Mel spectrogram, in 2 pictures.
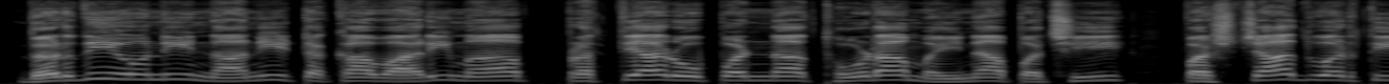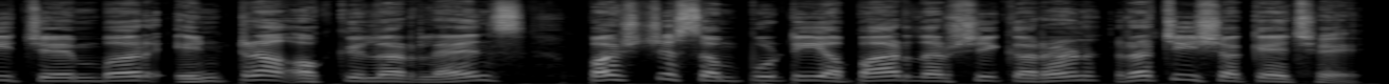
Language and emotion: Gujarati, neutral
